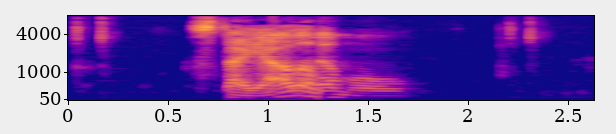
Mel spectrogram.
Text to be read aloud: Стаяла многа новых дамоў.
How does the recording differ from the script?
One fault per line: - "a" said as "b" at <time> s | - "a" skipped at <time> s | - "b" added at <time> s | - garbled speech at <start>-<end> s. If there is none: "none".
- "многа новых" skipped at 1.2 s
